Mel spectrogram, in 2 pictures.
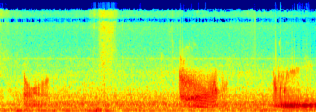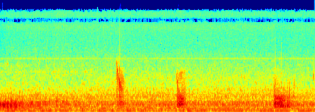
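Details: Hungry girl's stomach growling, from a compilation: several gurgling, rumbling growls of varying length over a faint background hiss, ordinary hunger borborygmi.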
